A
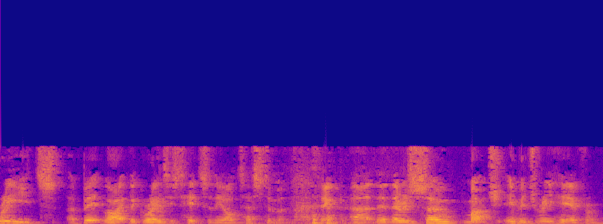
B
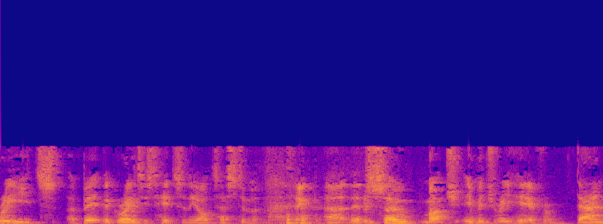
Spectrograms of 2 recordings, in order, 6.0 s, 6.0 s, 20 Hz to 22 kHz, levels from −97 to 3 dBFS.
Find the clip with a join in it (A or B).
B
